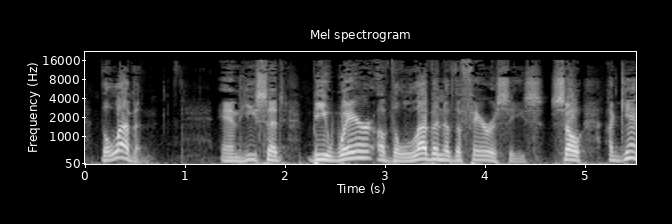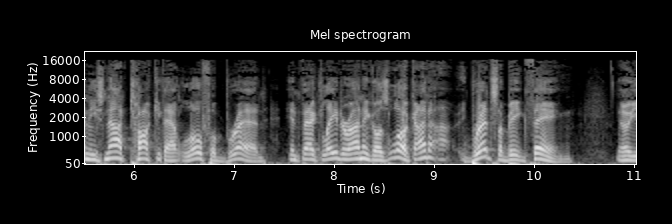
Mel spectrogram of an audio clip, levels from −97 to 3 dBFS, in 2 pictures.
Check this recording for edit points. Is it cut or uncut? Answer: cut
